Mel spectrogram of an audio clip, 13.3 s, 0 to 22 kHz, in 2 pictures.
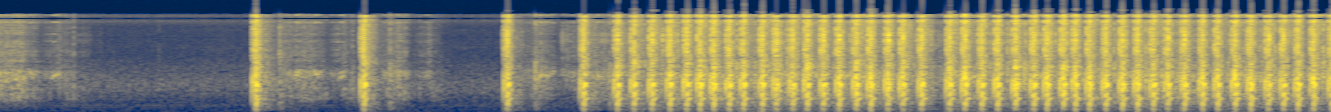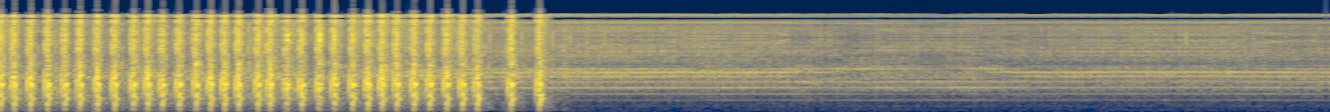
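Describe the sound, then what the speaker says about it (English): A 2009 Invert Mini paintball marker fires a long, fast, steady string of sharp semi-auto shots close by, with a few isolated shots before it, then falls quiet to a low hum. "Friend's gonna shoot some too. Turn the gun on."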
